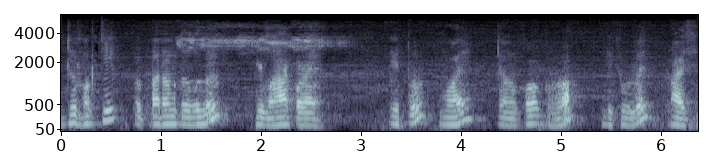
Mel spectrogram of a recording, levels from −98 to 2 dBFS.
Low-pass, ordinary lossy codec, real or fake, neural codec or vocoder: 5.4 kHz; AAC, 32 kbps; fake; codec, 44.1 kHz, 2.6 kbps, SNAC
